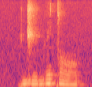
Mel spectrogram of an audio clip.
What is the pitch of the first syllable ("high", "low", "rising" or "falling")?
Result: low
